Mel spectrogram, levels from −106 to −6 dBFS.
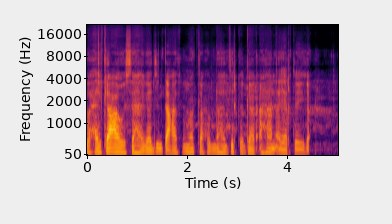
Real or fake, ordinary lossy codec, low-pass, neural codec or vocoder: fake; none; none; codec, 44.1 kHz, 7.8 kbps, Pupu-Codec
